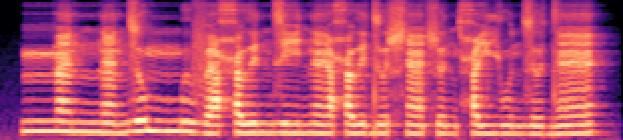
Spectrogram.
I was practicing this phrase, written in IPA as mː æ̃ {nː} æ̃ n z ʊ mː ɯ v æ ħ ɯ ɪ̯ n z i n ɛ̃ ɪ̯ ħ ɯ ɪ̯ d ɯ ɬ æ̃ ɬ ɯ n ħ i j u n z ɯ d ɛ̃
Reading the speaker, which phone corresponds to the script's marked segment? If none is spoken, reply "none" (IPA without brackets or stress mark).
nː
